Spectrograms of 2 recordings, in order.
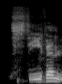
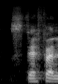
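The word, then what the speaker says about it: Stephan: to win number 12 stephen lichtsteiner anyone remember him or stefan bloody hell we got his name wrong well we're going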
